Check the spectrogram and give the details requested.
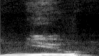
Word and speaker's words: mu: is Sigma Nu that's spelled mu and it's pronounced mu like a baby k cap okay so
